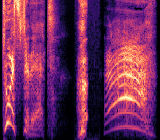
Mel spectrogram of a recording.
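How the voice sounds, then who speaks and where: An actor playing a brutal bearded berserker warrior in a video game, bellowing taunts and pained cries. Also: male voice, extremely high pitch, sing-song, very slow, gravelly, breathy edge, no room sound, clean studio sound, exaggerated voice. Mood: fierce. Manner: bellowing, taunting battle shouts. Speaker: game character. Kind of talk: video game combat barks.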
